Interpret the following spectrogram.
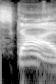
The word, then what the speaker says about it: SQAI: His company is pronounced Sky, but spelled S Q AI.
